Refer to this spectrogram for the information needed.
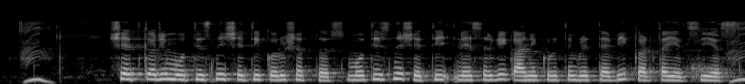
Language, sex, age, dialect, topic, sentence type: Marathi, female, 31-35, Northern Konkan, agriculture, statement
